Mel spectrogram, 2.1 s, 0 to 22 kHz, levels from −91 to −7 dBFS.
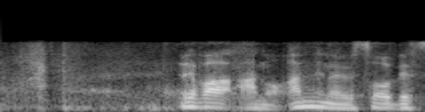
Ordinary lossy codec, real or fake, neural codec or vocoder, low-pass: Opus, 32 kbps; fake; codec, 16 kHz, 0.8 kbps, ZipCodec; 5.4 kHz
